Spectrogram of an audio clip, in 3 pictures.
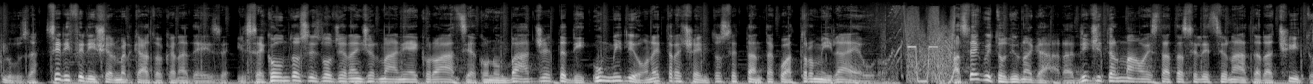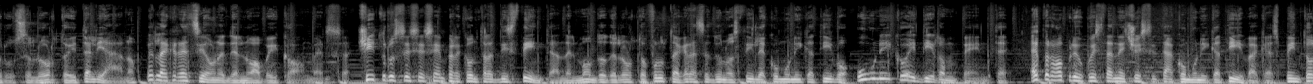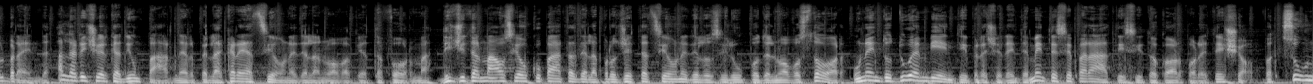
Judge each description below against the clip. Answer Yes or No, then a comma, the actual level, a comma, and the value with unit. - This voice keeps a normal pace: Yes, average, 155 wpm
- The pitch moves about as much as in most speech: No, wide, 7.4 semitones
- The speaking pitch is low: Yes, low, 115 Hz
